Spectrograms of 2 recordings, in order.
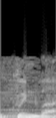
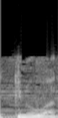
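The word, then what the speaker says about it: quinoa: दरअसल इस खास फसल का वानस्पतिक नाम चिनोपोडियम क्विनवा है। उच्चारण दोष के कारण इसे किनोवा कहते हैं।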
